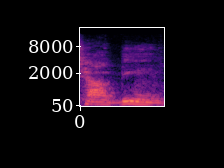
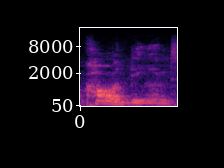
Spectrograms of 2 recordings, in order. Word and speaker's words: Chaldeans: call Iraqis today, and what they call themselves Chaldeans or Chaldeans in Arabic, because the H is silent.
